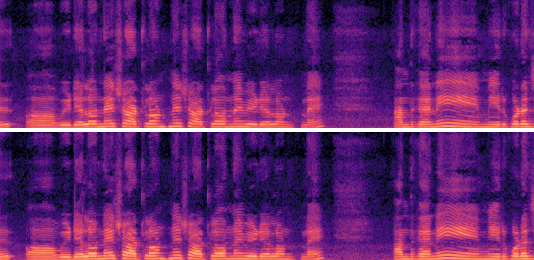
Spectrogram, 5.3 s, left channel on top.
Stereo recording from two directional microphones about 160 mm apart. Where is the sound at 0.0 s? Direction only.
15° right (ahead or behind).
